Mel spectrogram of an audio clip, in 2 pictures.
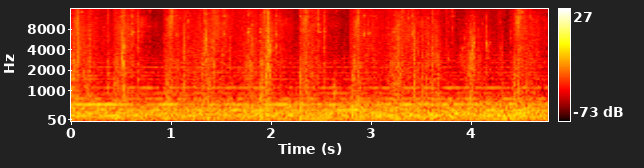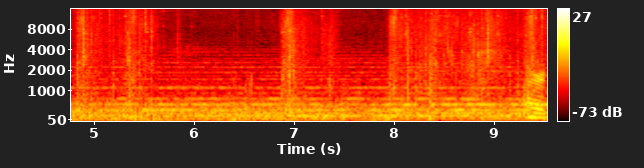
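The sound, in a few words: footsteps in the video game Stalker Gamma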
